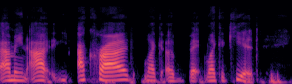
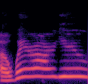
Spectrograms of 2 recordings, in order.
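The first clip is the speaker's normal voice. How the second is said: put-on frantic screaming, higher pitch; 11 semitones higher than usual. Retelling searching for someone in a store: imitating frantic screaming. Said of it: "screaming to the top of my lungs".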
